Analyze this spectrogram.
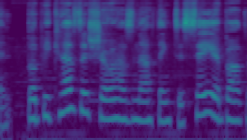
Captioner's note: none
